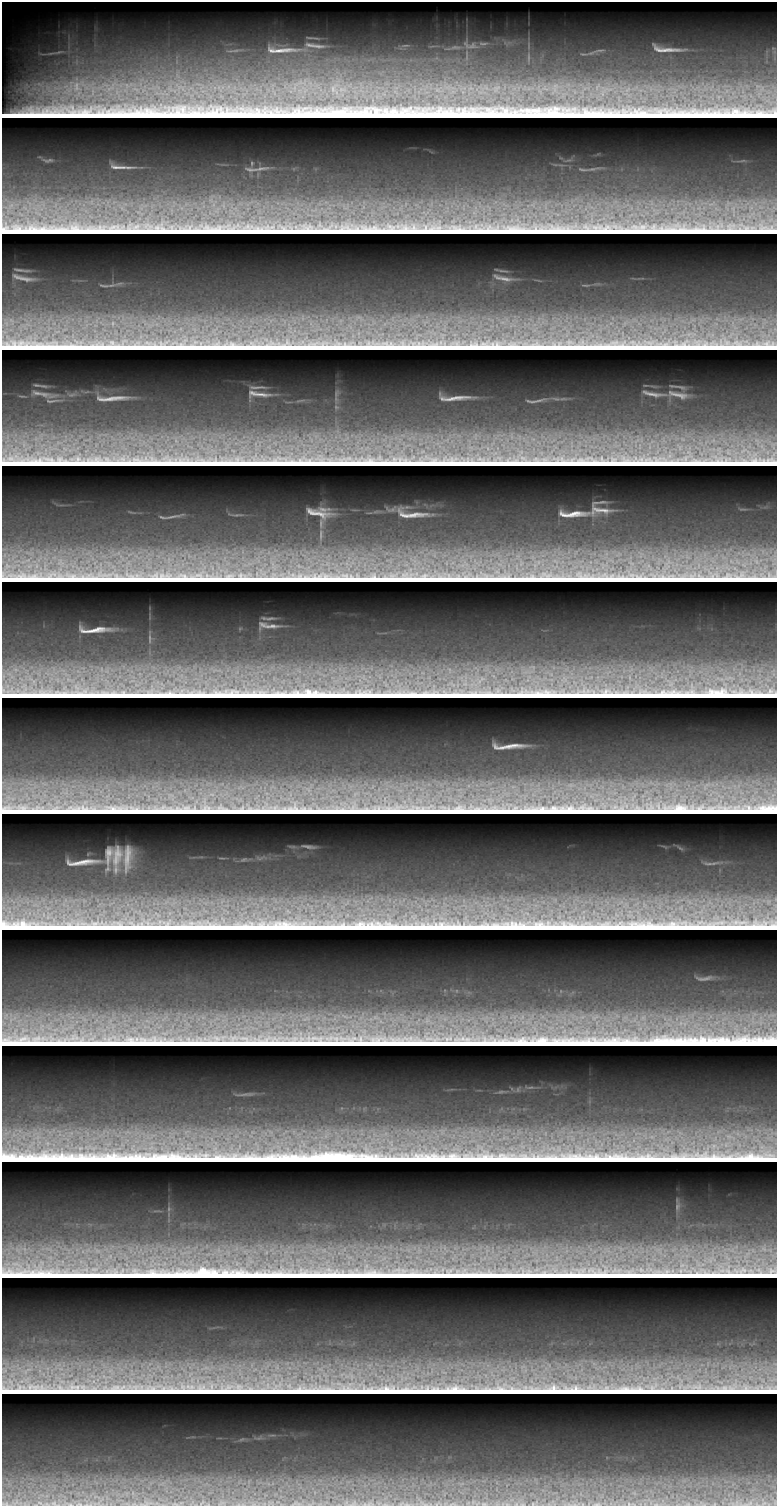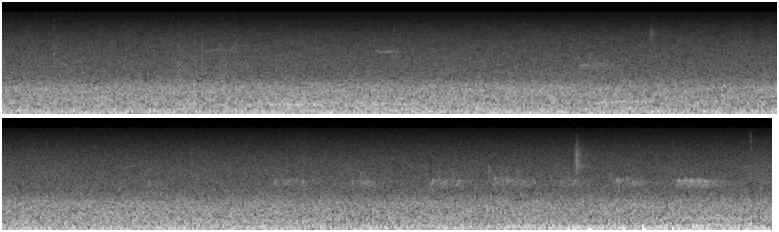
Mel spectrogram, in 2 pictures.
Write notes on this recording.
nel bosco delle cesane, col mio registratore digitale. ho equalizzato solo un po' le alte che alzando il gain al massimo tira su tutto il fruscio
